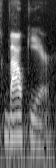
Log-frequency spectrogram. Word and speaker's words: valky: know my profile's name it's valker Valk all right kind of like Valkyrie anyway let's see right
